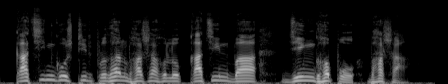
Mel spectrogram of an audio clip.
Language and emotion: Bengali, neutral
